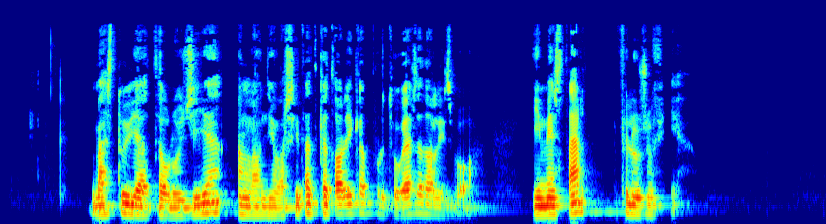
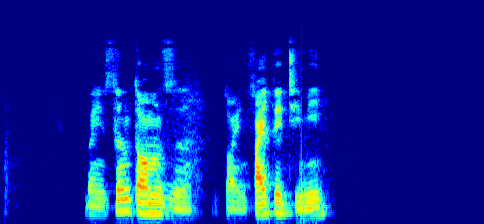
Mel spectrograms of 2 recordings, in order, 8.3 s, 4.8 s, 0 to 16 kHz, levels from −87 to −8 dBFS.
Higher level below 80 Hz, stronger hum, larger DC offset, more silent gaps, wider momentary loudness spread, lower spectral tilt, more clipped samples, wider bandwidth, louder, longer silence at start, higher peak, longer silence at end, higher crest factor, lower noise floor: first, -66 dBFS vs -76 dBFS; neither; neither; neither; second, 12 LU vs 16 LU; about the same, -5.5 dB/octave vs -5.5 dB/octave; neither; first, 11.5 kHz vs 9 kHz; first, -25 LUFS vs -33 LUFS; about the same, 0.9 s vs 0.85 s; first, -2 dBFS vs -10 dBFS; about the same, 1.5 s vs 1.6 s; about the same, 24 dB vs 26 dB; second, -81 dBFS vs under -90 dBFS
